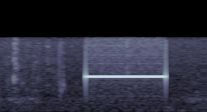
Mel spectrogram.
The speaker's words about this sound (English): Hello, you have reached Dakota Machine Works. We cannot come to the phone right now. Please leave a message after the tone and leave your phone number, and we shall get back to you.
